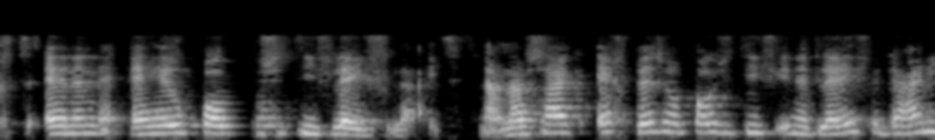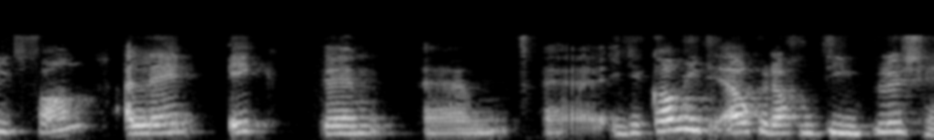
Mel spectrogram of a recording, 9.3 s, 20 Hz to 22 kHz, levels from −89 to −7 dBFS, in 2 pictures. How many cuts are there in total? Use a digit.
3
